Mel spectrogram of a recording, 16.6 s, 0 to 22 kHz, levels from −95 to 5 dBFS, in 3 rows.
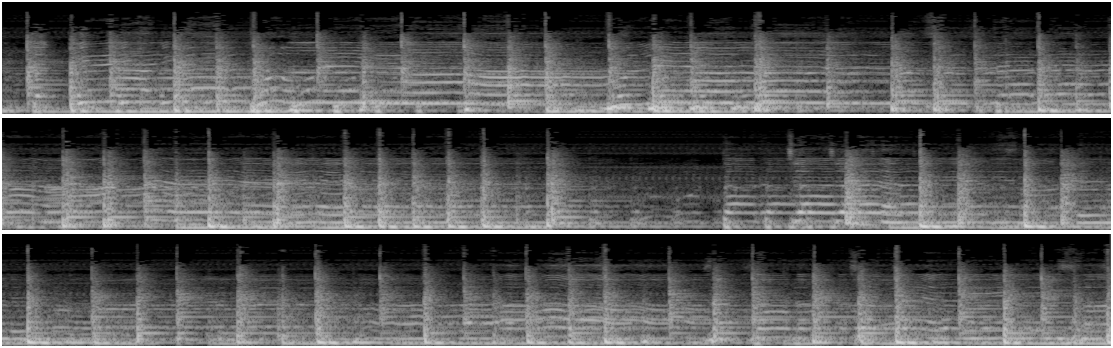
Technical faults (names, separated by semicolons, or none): timecode bleed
